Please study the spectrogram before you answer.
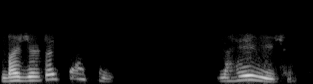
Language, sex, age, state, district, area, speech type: Kashmiri, male, 18-30, Jammu and Kashmir, Budgam, rural, conversation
